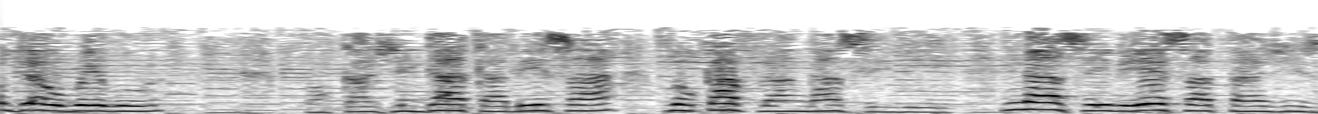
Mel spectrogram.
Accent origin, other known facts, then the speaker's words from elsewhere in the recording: São Tomé & Príncipe; para mim, que eu sou santomense, sou feijão com arroz, eu gosto de todas.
